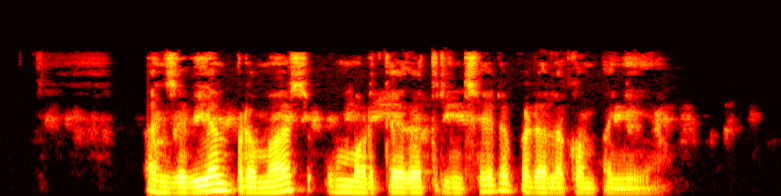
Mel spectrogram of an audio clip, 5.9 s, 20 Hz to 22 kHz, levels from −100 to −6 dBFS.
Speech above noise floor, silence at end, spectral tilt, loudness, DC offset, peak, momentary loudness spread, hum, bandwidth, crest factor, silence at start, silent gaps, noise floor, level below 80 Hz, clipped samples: 38 dB; 0.85 s; -5.5 dB/octave; -20 LUFS; under 0.1%; -2 dBFS; 11 LU; none; 7.8 kHz; 18 dB; 1.1 s; none; -58 dBFS; -54 dBFS; under 0.1%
